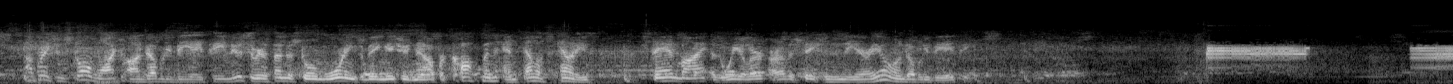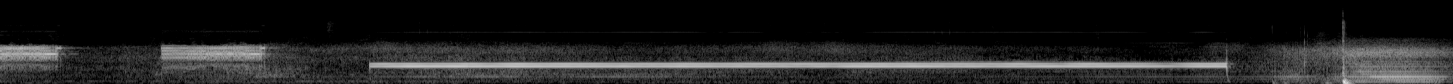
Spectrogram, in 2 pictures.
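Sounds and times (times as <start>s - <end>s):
digital data bursts: 0.0s - 18.4s.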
